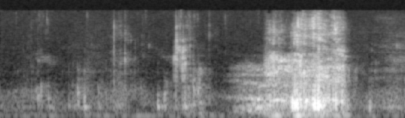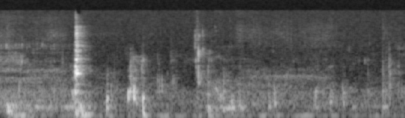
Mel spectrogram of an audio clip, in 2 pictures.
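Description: A person chewing a mouthful of shchi (cabbage soup with potato), close to a lapel microphone, with small wet mouth clicks. About two seconds in there is one louder, brief noisy sound from the mouth.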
